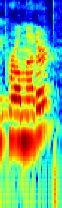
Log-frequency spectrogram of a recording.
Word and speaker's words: Perelmuter: great to be here i hope i pronounced your last name correctly pearl mudder yes very different people in my family pronounce it different ways you hit on one of the pronunciations so no we're not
